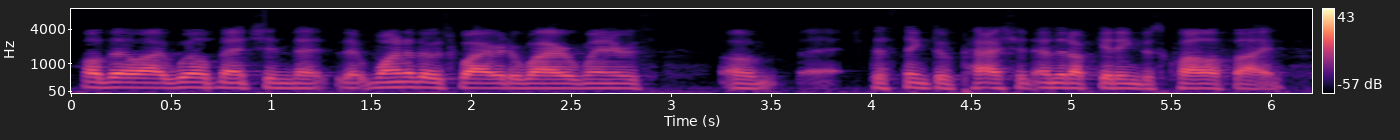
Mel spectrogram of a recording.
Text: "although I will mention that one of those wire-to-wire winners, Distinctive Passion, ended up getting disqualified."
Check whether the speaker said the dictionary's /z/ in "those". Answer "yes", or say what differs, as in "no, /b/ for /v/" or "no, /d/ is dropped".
yes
